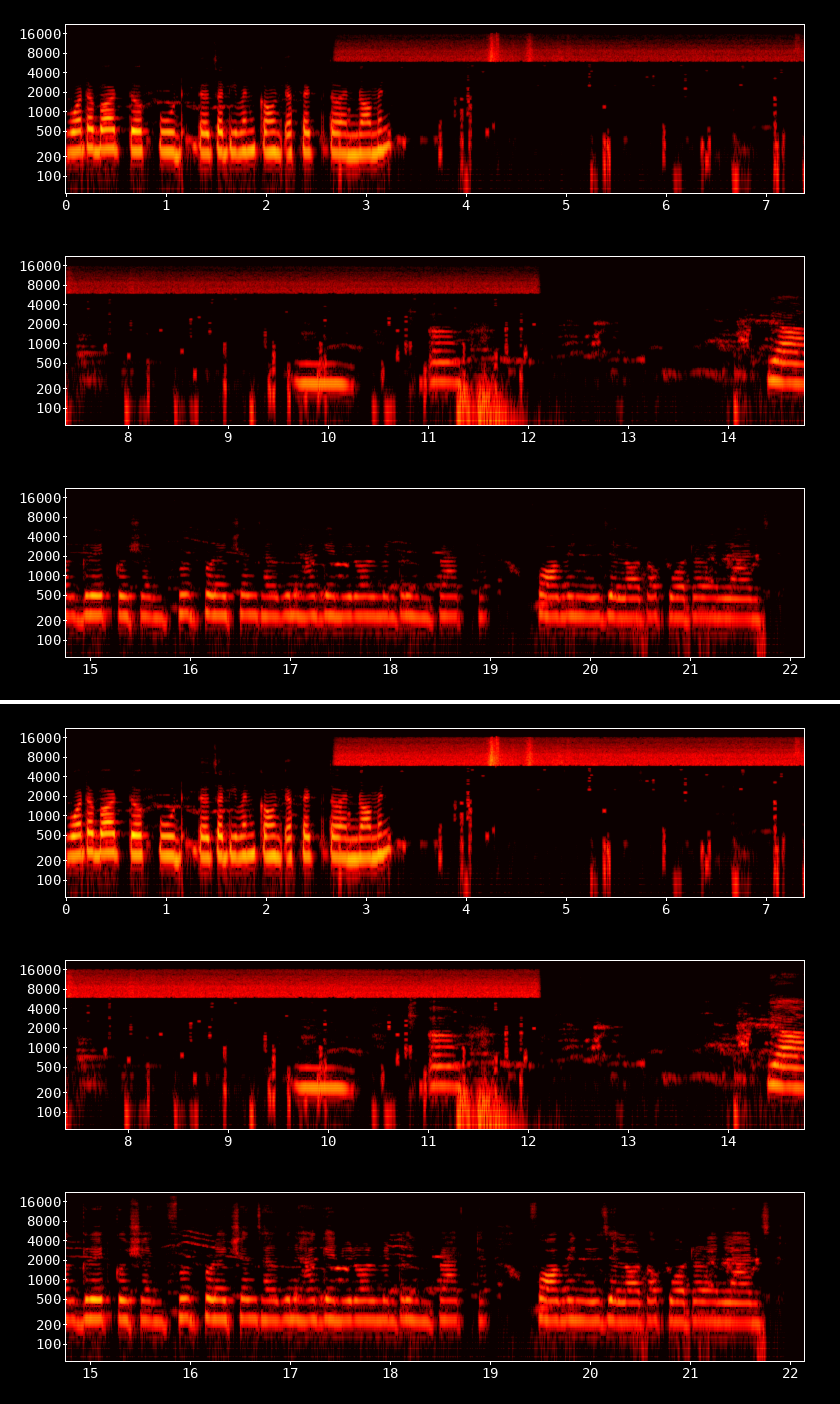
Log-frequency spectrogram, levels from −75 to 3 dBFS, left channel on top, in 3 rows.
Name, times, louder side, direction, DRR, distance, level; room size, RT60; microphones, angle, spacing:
voice 1, 0.0-3.3 7.5-7.7 13.9-14.0, right 2 dB, 10° right, 0.3 m, -30 dB
sound 1, 2.7-12.1, right 9 dB, 30° right, 3.1 m, -36 dB
voice 2, 9.6-10.3 10.8-11.8 12.6-12.8 13.1-13.2 14.0-21.8, right 2 dB, 80° right, 4.1 m, -37 dB
head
